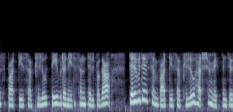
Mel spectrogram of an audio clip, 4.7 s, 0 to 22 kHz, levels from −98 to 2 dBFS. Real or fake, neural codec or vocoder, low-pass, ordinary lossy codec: fake; codec, 16 kHz, 8 kbps, FunCodec, trained on LibriTTS, 25 frames a second; 3.6 kHz; none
